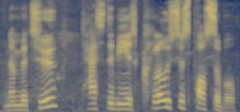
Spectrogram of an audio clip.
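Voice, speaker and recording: Brief: male workshop teacher, a touch higher pitched, patient, explains step by step and asks rhetorical questions. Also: sing-song, normal speed, warm tone. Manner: asks the audience rhetorical questions, then answers them. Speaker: religious teacher leading a workshop.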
